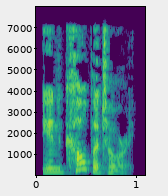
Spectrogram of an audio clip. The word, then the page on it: inculpatory: British English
